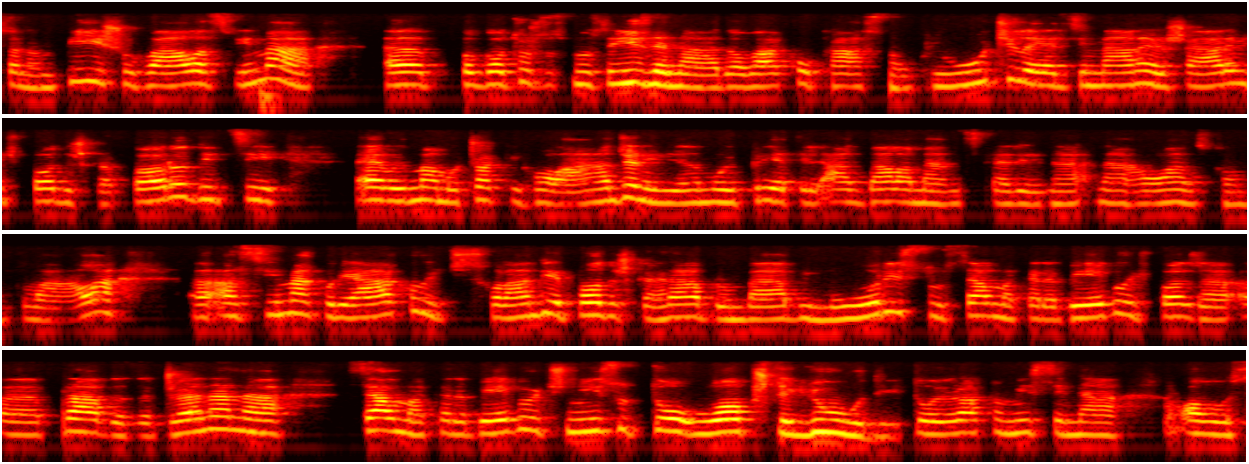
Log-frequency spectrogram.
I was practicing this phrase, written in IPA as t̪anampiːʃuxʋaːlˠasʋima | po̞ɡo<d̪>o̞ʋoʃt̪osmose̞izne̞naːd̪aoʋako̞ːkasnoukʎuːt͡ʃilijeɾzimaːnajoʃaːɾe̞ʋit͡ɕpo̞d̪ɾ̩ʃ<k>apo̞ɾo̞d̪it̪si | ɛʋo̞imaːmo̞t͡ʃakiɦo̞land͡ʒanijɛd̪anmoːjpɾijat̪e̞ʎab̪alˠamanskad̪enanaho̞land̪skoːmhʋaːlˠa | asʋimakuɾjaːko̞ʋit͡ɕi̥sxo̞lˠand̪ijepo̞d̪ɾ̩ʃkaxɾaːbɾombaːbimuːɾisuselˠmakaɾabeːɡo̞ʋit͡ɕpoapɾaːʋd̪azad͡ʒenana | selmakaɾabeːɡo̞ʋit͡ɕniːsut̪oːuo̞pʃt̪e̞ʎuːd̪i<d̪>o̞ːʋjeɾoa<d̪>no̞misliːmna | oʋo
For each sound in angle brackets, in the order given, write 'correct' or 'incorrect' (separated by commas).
incorrect, correct, incorrect, incorrect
